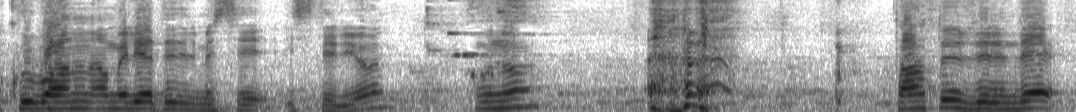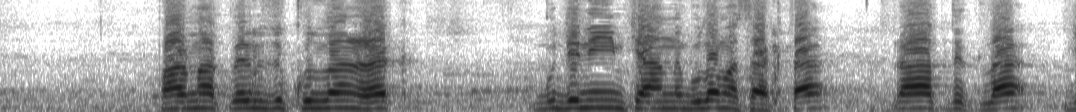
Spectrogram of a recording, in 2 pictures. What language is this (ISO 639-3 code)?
tur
